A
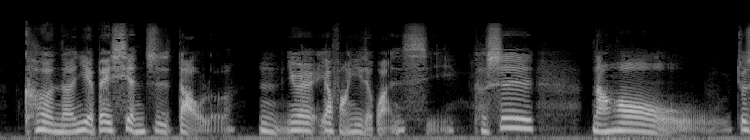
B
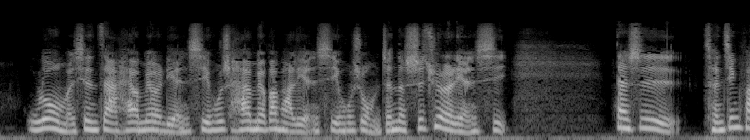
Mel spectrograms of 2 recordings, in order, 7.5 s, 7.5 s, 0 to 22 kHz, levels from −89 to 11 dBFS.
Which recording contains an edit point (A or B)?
A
